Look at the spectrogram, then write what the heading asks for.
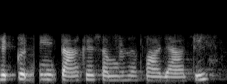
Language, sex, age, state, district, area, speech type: Sindhi, female, 60+, Maharashtra, Mumbai Suburban, urban, conversation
